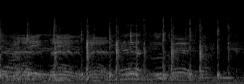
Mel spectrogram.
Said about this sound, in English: That was a weak applause. Just only a few folk knew that, obviously.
